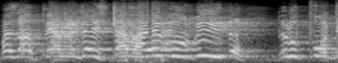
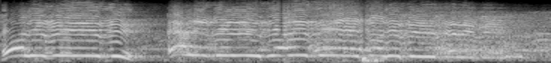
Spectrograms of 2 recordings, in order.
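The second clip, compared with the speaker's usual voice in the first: persistent calling out, each vive stretched; 3 semitones higher than usual. Retelling how a woman ran out shouting, acting out her shout. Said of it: "E ela saiu gritando".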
